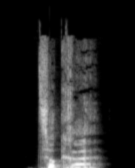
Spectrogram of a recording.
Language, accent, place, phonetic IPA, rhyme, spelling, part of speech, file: German, Germany, Berlin, [ˈt͡sʊkʁə], -ʊkʁə, zuckre, verb, De-zuckre.ogg
- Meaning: inflection of zuckern: 1. first-person singular present 2. first/third-person singular subjunctive I 3. singular imperative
